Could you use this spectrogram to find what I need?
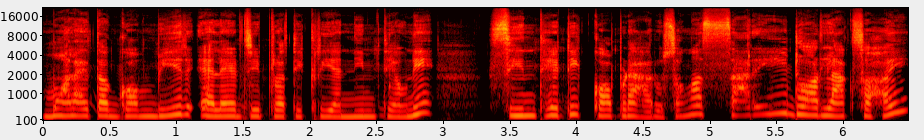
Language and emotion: Nepali, fearful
